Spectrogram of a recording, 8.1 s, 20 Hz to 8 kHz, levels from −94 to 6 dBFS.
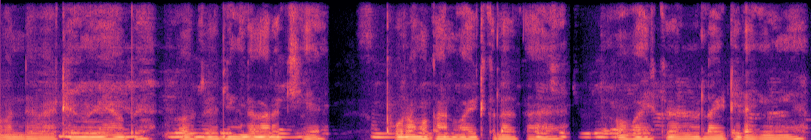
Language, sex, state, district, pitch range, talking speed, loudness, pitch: Hindi, male, Bihar, West Champaran, 105-110 Hz, 185 wpm, -16 LUFS, 110 Hz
